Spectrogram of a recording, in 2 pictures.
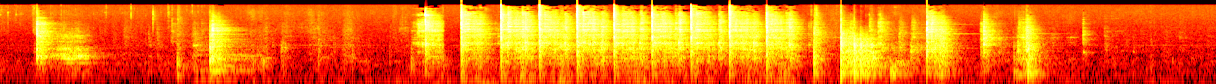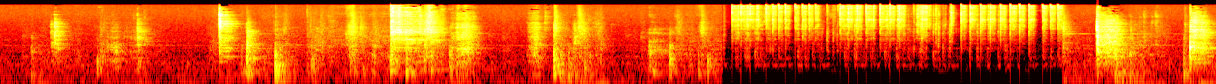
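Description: Steel bar clanking and clattering against metal as it is drawn from a wood-stove firebox and clamped and bent in a steel bench vise. There are scattered knocks and, about six seconds in, a dense run of rapid clattering clicks lasting about four seconds.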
